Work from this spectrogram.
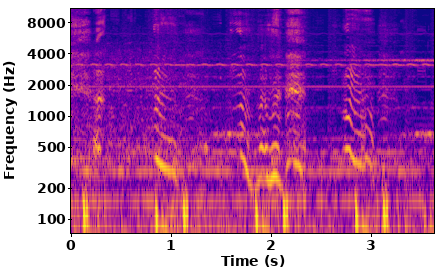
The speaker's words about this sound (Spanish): Podía sentir los latidos de mi corazón.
